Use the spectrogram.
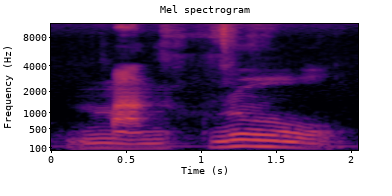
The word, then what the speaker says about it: mongrel: So mongrel. So the E, depending on the pronunciation, could be U or double O.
